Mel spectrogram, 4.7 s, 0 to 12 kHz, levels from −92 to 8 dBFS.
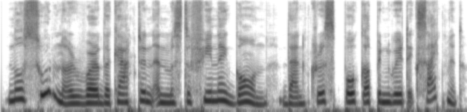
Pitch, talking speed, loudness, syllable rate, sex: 215 Hz, 205 wpm, -18 LUFS, 5.4 syllables/s, female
